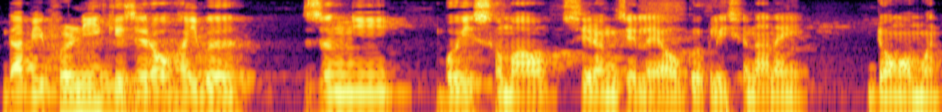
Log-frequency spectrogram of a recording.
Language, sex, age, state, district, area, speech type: Bodo, male, 45-60, Assam, Chirang, urban, spontaneous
